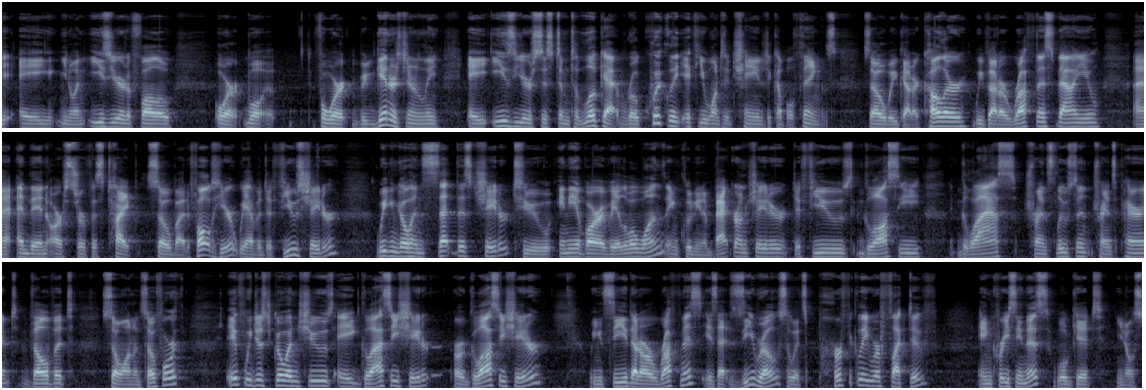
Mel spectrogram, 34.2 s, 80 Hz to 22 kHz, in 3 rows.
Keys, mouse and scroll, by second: 15.2 click, 32.8 click, 33.2 click, 33.8 click.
